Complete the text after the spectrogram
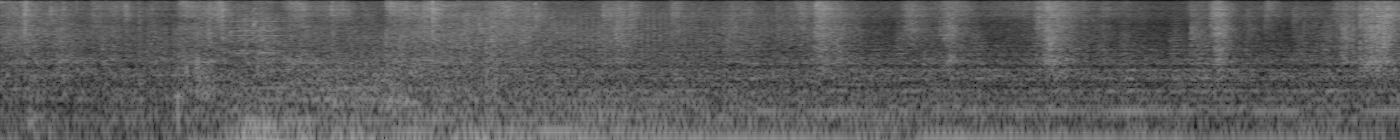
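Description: Deep, booming game music swells in and plays on.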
